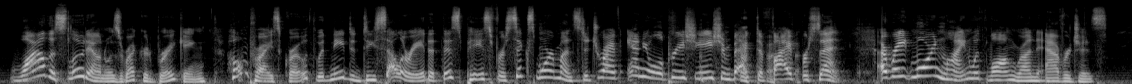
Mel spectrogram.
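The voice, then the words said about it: Announcer-style radio voice. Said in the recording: “that was my radio voice.”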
